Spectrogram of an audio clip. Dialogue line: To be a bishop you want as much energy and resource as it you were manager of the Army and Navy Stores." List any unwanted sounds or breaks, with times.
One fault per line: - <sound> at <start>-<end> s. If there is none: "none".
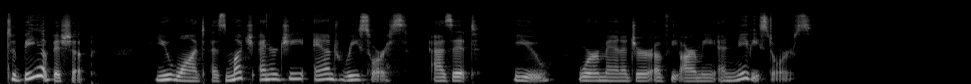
none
